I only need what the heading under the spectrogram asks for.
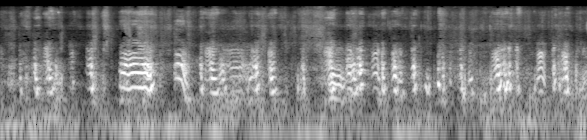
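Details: Nursing Labrador Retriever puppies, F litter, feeding at mother Molly's teats. They make scattered short whimpers and squeaky yelps, with a louder wavering cry near two seconds and more bursts later. Soft suckling and shuffling sounds run between them.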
